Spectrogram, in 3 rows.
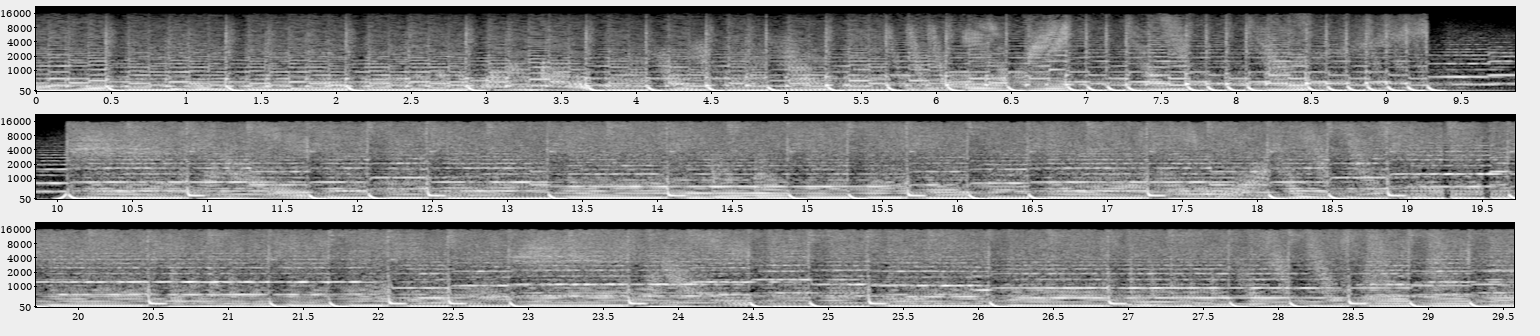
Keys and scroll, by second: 1.7 v, 2.2 shift+Up, 2.5 shift+Up, 2.6 shift+Up, 2.9 shift+Up, 6.9 super+-, 10.5 shift+F5, 18.8 p, 19.1 super+=, 19.2 super+=, 19.3 super+=, 19.5 super+=, 24.5-28.5 typing.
